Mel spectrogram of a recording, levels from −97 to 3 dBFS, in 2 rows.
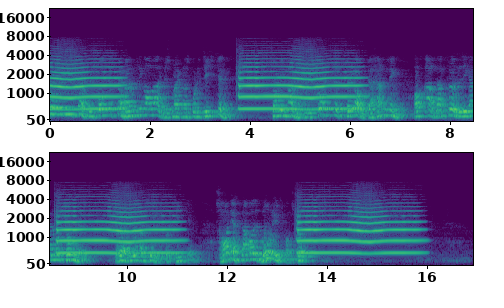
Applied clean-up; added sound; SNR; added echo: none; Trumpet; -3 dB; reverberation time 0.7 s.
